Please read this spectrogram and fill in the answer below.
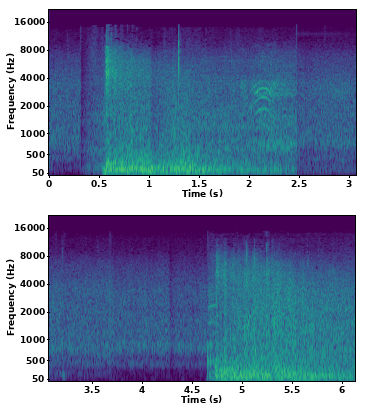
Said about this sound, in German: Oh, das ist ja also diese Bomben, die sind schon anscheinend ganz schön heftig.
